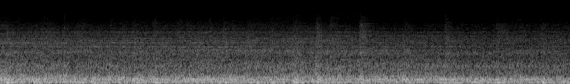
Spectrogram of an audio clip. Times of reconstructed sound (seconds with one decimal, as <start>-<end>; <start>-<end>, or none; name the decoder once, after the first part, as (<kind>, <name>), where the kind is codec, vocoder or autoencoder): 0.0-1.1 (autoencoder, DAC-VAE); 2.4-3.3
